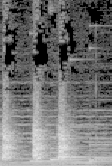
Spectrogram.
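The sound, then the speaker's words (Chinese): A small dog named Willie gives three quick, yappy barks in a fairly even rhythm, followed by a softer, brief whimpering sound, with no voices present. “彼得对小狗说。”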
